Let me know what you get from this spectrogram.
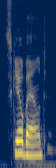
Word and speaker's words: Scalebound: They also showed that other game, Scalebound. Am I saying it right? – Scalebound.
